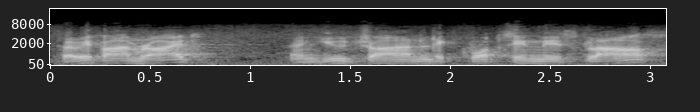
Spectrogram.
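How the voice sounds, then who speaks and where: Stern Victorian detective sergeant, bright forceful voice. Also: male voice, on the low side, normal speed. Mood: dry, stern. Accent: English. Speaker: actor. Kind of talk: British radio drama acting. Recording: dull radio drama sound with noise.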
